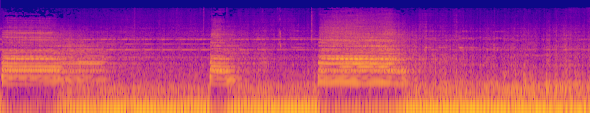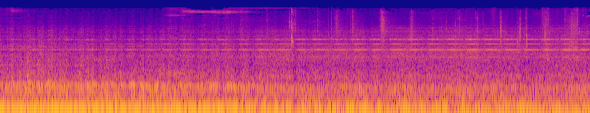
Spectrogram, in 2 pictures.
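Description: Union Pacific diesel locomotive's air horn sounding a chord: a long blast, a short one and another long blast, the close of the long-long-short-long grade-crossing signal. Then the steady rumble of the train rolling past at close range, with wheel clicks over the rail joints growing more frequent.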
